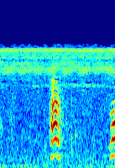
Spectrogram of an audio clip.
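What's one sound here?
A young woman cries out in alarm, close by.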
